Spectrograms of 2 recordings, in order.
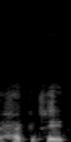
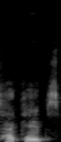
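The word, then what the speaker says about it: Hecate: I always pronounce it hecitate but that's not correct. It's hecapes path and herbal craft.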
